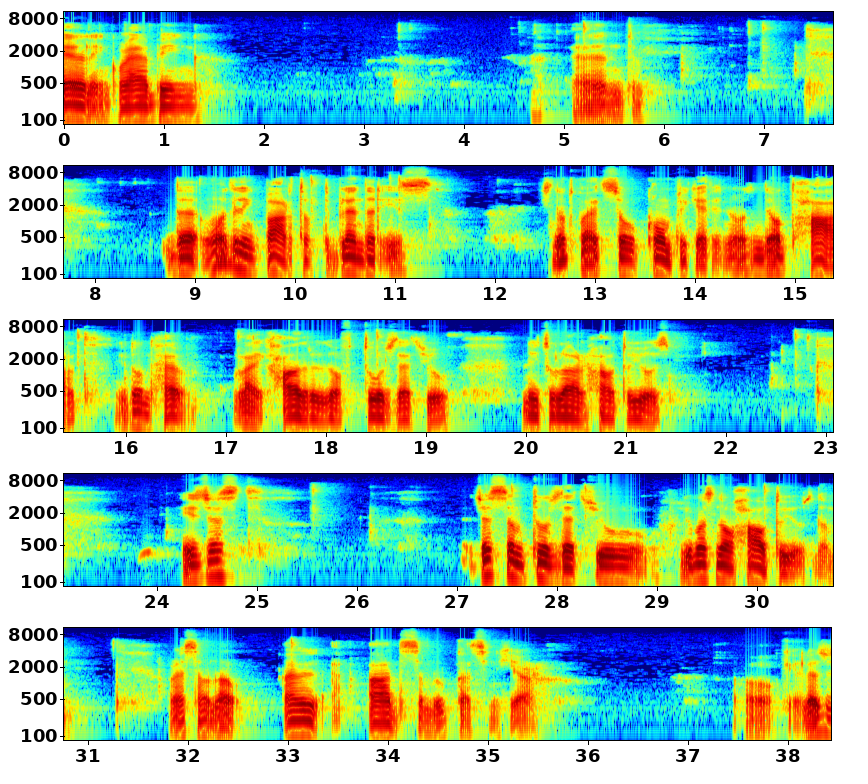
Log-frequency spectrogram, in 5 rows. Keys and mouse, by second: 0.2 middle click, 0.4 g, 0.6-3.8 middle drag, 8.0 a, 12.1 g, 19.8 middle click, 20.1 middle click, 21.4 middle click, 21.8 middle click, 26.3 a, 26.8 a, 34.2 ctrl+r.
